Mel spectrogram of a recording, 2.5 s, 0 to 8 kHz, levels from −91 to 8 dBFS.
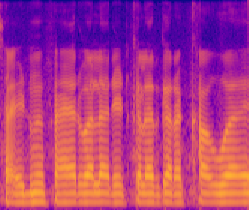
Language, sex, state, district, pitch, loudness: Hindi, male, Uttar Pradesh, Lucknow, 125 Hz, -14 LUFS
